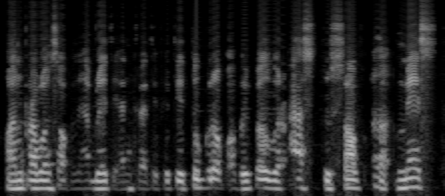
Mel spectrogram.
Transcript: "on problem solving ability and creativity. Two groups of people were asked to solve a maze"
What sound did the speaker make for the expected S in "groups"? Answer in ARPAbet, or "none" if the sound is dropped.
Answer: none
